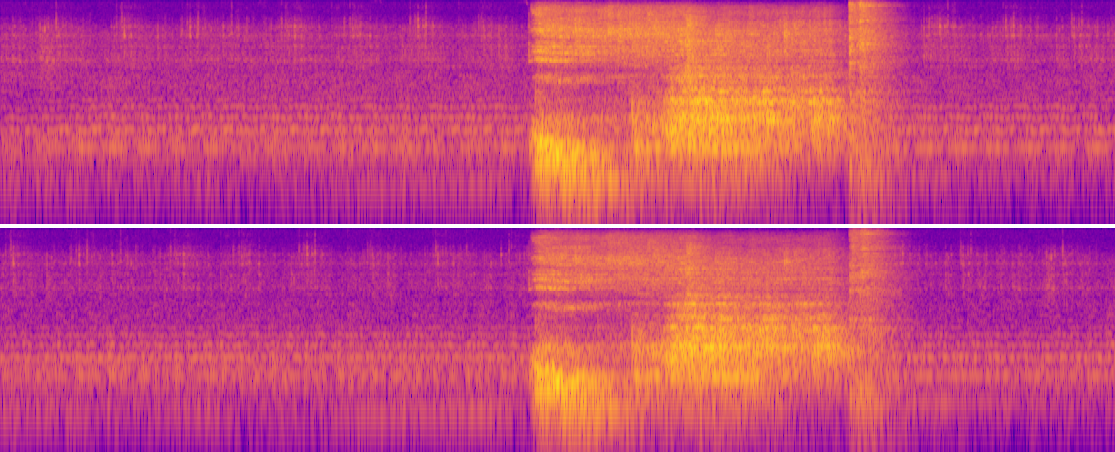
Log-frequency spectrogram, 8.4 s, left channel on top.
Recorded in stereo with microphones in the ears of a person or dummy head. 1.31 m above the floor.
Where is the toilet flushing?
10° left (ahead or behind), 1.0 m.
